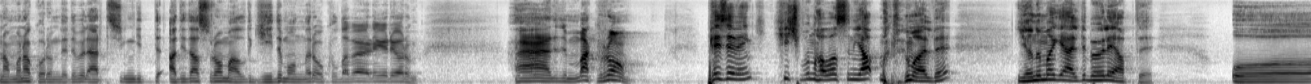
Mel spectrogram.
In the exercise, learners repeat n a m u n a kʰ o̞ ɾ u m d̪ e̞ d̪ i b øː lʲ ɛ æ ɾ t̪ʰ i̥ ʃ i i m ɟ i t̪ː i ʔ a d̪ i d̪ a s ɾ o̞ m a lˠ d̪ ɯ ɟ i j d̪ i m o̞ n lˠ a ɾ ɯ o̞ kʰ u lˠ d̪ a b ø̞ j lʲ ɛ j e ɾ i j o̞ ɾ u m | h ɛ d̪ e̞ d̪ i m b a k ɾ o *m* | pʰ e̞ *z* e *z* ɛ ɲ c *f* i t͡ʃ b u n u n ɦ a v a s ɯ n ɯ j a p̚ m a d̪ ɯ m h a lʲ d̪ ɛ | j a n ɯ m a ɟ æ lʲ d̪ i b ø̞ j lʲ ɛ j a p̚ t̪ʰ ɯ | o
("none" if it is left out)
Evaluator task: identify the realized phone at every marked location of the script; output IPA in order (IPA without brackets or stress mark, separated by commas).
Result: m, z, v, h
